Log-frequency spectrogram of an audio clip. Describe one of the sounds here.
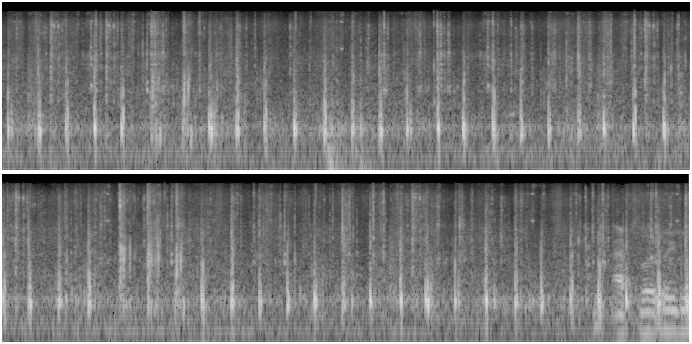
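Quick footsteps run over paving stones at a steady pace.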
